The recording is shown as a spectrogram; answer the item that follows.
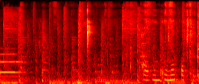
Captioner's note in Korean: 뚜벅뚜벅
